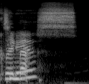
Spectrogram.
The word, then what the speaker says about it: Critias: Specifically, it is the Timaeus and Critias. Yeah. Thank you. That's such a better pronunciation than I was going to pull up.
